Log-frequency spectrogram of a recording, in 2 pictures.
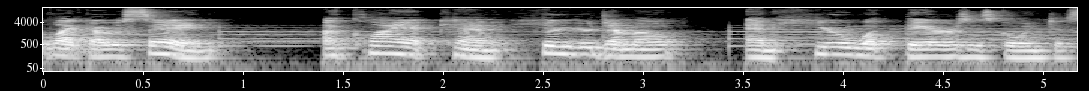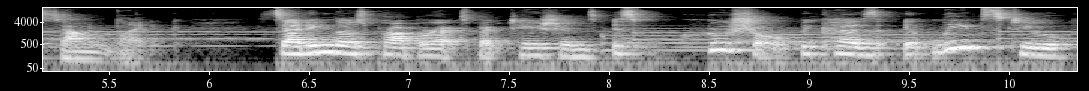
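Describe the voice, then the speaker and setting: With a lowish voice in an echoey space, this woman runs a cheerful how-to vlog. She is a voice-over coach whose casual, playful delivery includes dramatic sing-song flourishes.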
